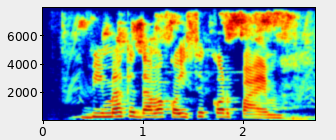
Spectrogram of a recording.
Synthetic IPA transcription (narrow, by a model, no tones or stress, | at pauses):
bimaked̪awakɔjsekɔɾpaem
